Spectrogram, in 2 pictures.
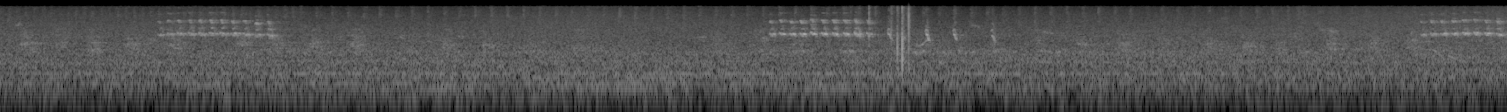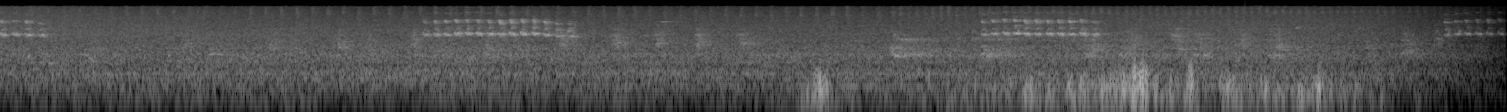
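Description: A bird calling: a short trilled call of about a second, repeated five times at intervals of about six seconds, over a steady outdoor hiss. A sharp click comes about nine seconds in, and a few low knocks near the end.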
